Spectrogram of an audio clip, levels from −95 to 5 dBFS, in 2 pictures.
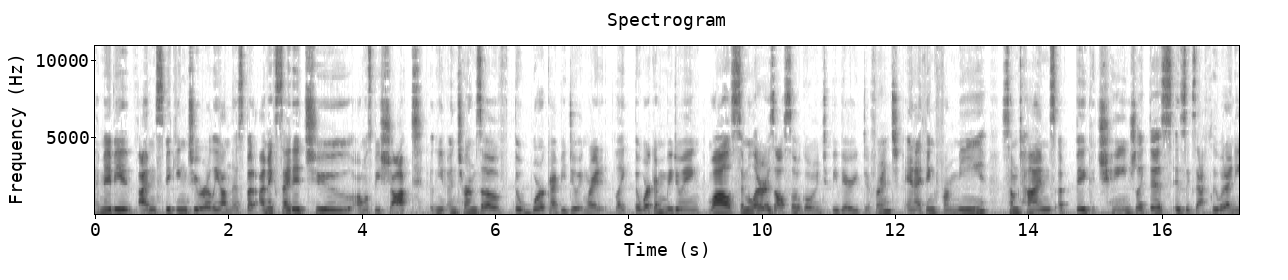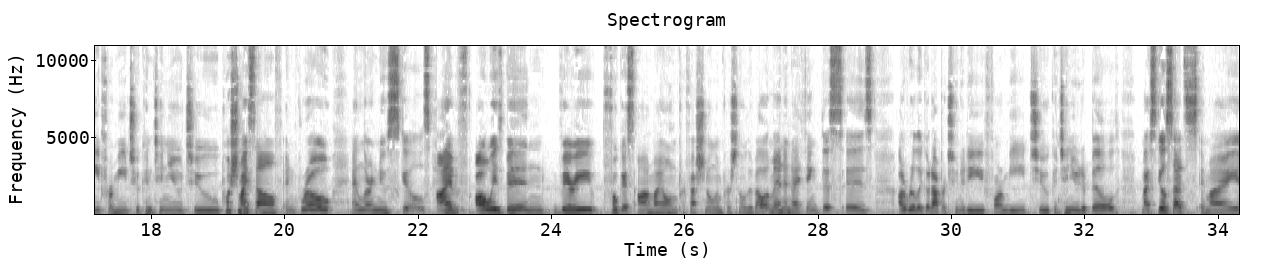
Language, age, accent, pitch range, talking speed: English, 20-39, American, 165-190 Hz, 175 wpm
